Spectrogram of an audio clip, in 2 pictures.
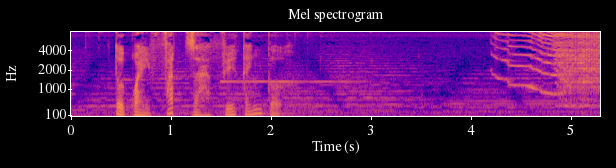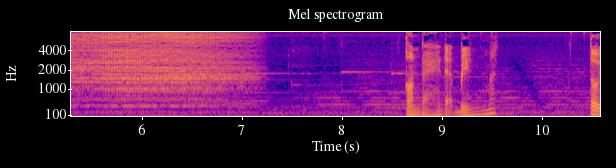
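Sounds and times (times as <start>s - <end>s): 
speech: 0.4s - 2.3s, 8.6s - 9.7s
window hinges and frame creaking open: 4.2s - 7.3s.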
